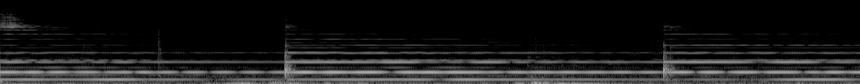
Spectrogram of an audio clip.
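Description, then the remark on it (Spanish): A singing bowl rings with a sustained, shimmering tone, struck three times at steady intervals so each strike renews the resonance. Clear, with no voices. “Porque el sonido del gong y de los y de, cualquier instrumento, de, un cuenco.”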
